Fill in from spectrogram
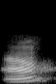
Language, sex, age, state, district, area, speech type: Goan Konkani, male, 45-60, Goa, Bardez, urban, conversation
